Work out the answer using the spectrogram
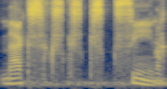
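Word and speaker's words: MaXXXine: Pronounced Maxine. – Maxine spelled with three X's.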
